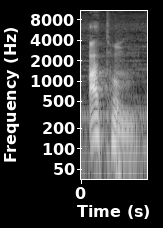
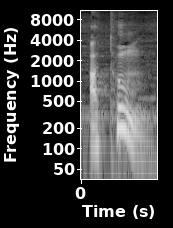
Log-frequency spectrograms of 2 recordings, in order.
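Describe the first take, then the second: First: The T sound is hard and emphasized. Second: The T sound is hard and emphasized.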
